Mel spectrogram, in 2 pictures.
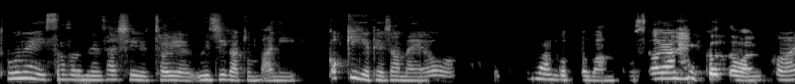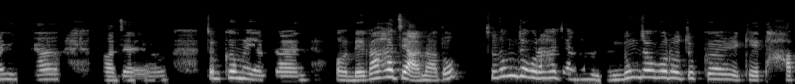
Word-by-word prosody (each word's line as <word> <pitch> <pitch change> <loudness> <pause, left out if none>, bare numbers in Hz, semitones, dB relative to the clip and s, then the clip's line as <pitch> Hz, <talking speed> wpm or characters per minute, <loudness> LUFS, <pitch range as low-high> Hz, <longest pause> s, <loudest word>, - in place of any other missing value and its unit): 돈에 275 -2 +2
있어서는 220 -2 -3
사실 215 -3 -2
저희의 195 -2 0
의지가 205 -1 -1
좀 185 0 -6
많이 180 0 -5 0.3
꺾이게 275 - +1
되잖아요. 190 0 -3 0.7
대출한 255 -5 -1
것도 205 -1 -3
많고 185 +2 -6 0.2
써야 275 +1 +7
할 280 - +7 0.3
것도 235 -3 +5
많고 190 +3 0
하니까 235 +1 -3 0.4
맞아요. 195 +1 -5 0.4
쪼끔은 285 -2 +1
약간 200 -1 -3 0.3
어 195 - 0
'내가 195 +8 +3
하지 325 -1 +6
않아도 200 - +2 0.2
수동적으로 345 -2 +2
하지 305 -1 -1
않으면 225 -2 -5
능동적으로 305 +6 +1
쪼끔 255 -3 -2
이렇게 200 -1 -3
다 205 0 -4
215 Hz, 295 characters per minute, -22 LUFS, 195-265 Hz, 0.7 s, 써야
